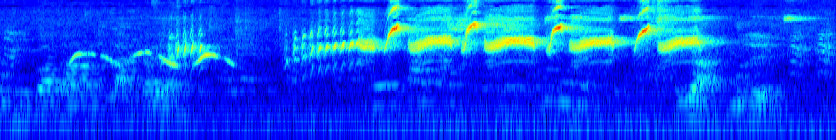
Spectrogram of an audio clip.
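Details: ['Hwamei song opening with soft arched whistles, then a buzzy rattle leading into loud, repeated phrases, each a sharp upward flick followed by a sustained level whistle, roughly twice a second.']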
